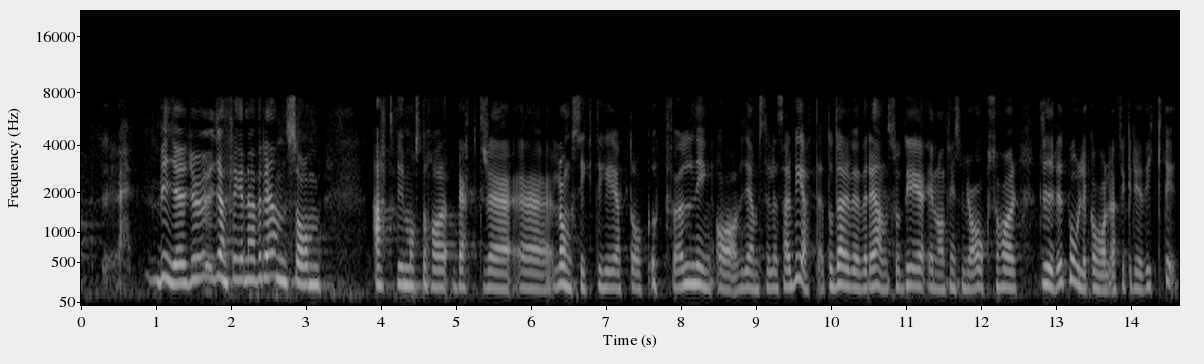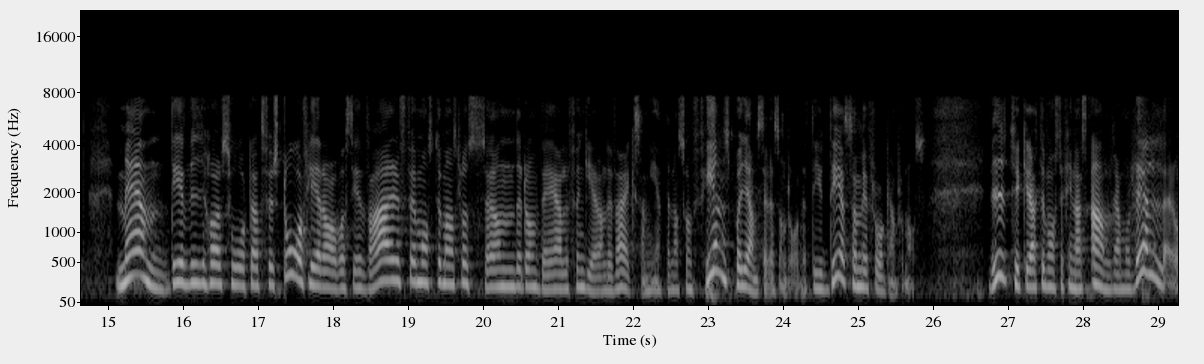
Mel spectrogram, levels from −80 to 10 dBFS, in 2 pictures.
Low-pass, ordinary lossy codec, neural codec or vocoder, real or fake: none; none; codec, 16 kHz, 6 kbps, DAC; fake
